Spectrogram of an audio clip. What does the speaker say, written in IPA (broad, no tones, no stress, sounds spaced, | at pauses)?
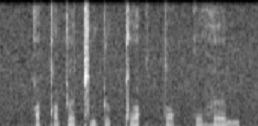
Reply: q œ ǃ ɑ ʈ œ ǀ y ʈ o ʈ ǃ o q tː ɔ kː o ɦ œ m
